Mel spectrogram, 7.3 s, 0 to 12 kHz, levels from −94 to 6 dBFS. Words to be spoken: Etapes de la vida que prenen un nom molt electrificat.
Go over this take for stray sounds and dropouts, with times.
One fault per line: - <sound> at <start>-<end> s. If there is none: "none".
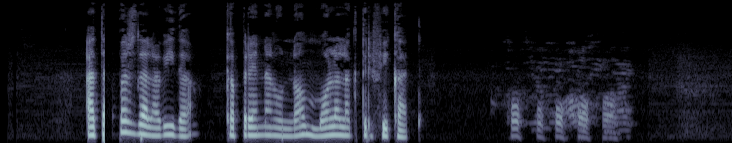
- dropout at 1.0-1.1 s
- laugh at 4.9-6.5 s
